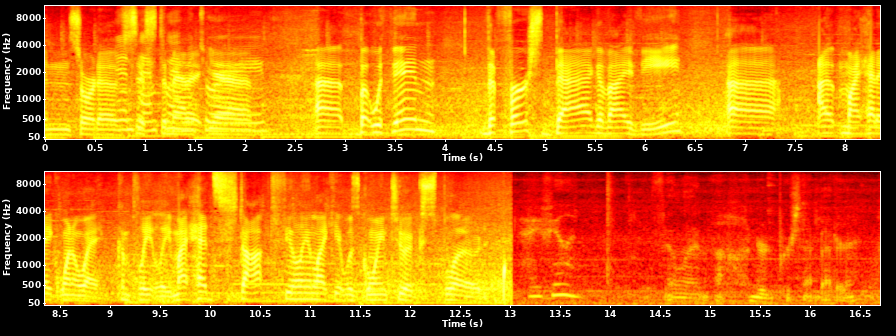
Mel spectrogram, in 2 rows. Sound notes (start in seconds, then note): 12.8 bubble popping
